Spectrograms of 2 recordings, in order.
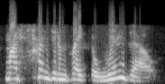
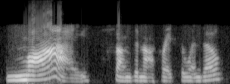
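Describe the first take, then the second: First: The word "window" carries the stress. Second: The word "my" carries the stress. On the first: Something other than the window was broken. "he broke the door" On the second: Someone else's child broke it. "you're implying somebody else's did"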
